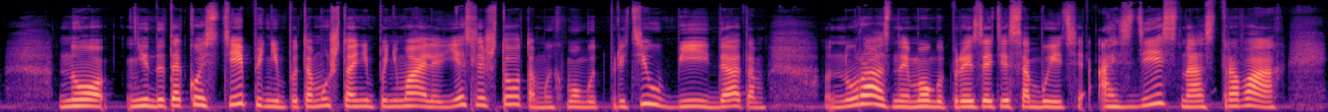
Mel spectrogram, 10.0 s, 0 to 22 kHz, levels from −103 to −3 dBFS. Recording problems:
none

